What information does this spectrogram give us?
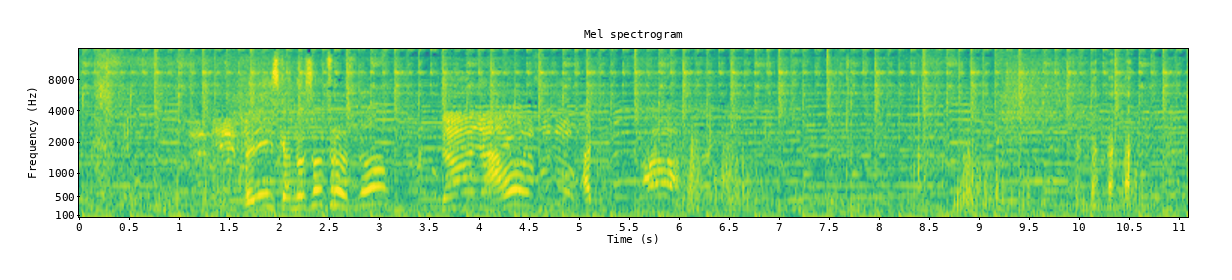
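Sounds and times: music with low beat: 0:00.0 - 0:11.0.

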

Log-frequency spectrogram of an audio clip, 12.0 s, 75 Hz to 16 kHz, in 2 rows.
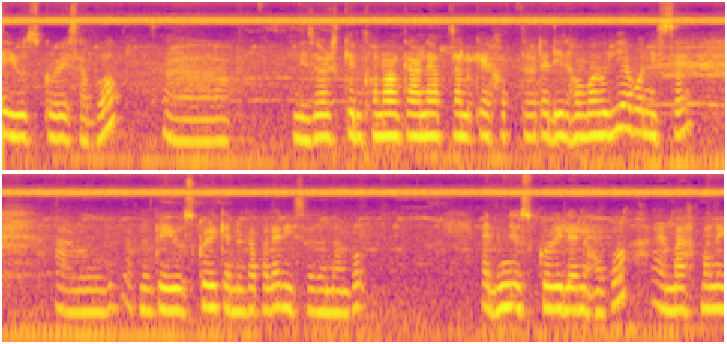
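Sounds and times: woman talking: 0:00.0 - 0:09.1, 0:09.9 - 0:12.0
woman breathing: 0:06.0 - 0:06.4, 0:09.6 - 0:10.0.

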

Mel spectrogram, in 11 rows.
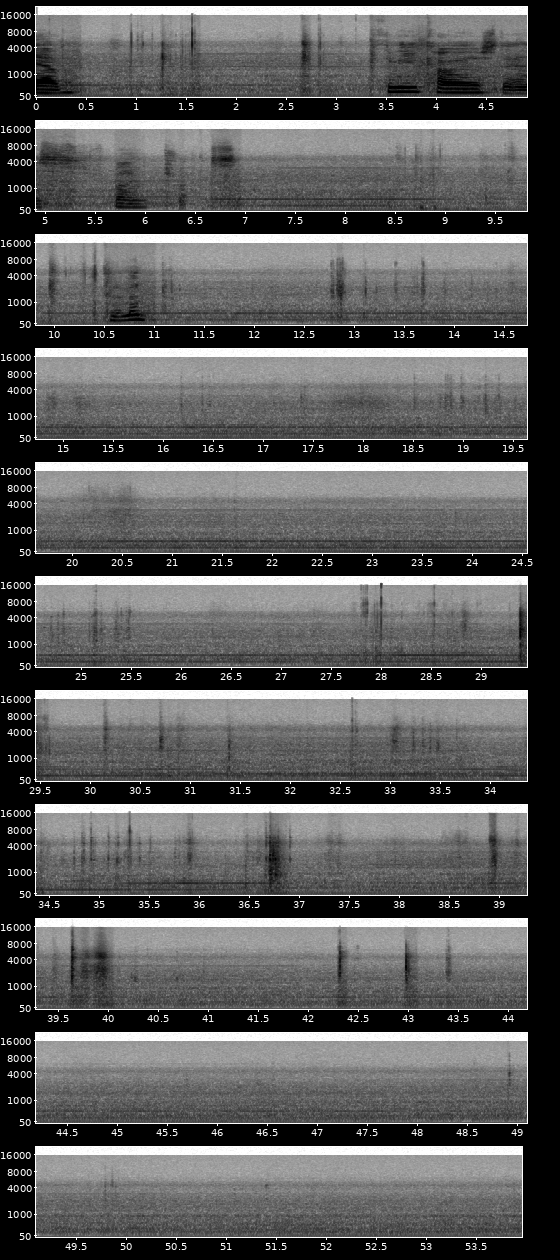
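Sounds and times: faint steady hum: 0:00.0 - 0:53.9.

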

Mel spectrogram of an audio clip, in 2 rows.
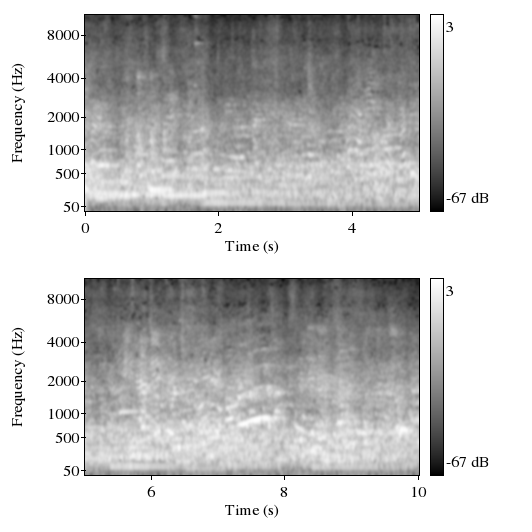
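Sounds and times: indistinct chatter of shoppers: 0:00.0 - 0:10.0.

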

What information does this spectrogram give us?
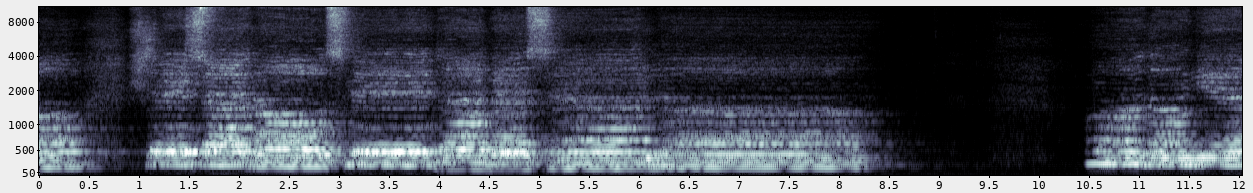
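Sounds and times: vocal ensemble singing a cappella: 0:00.0 - 0:08.9, 0:10.4 - 0:12.0.

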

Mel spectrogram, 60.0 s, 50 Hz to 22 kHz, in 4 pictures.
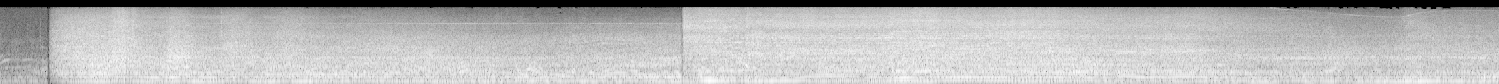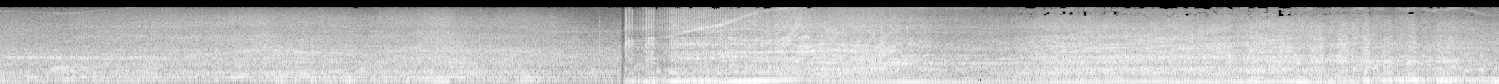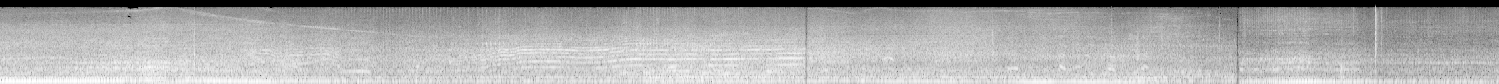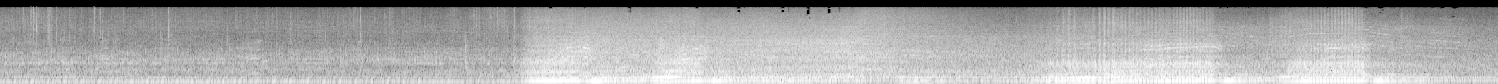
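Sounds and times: off-road engines revving: 0:00.0 - 0:59.9.

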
